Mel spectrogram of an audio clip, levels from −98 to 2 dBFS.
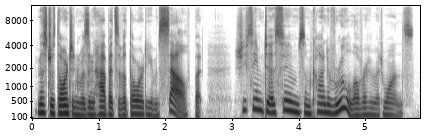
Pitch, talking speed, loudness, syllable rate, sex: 180 Hz, 215 wpm, -18 LUFS, 6.1 syllables/s, female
